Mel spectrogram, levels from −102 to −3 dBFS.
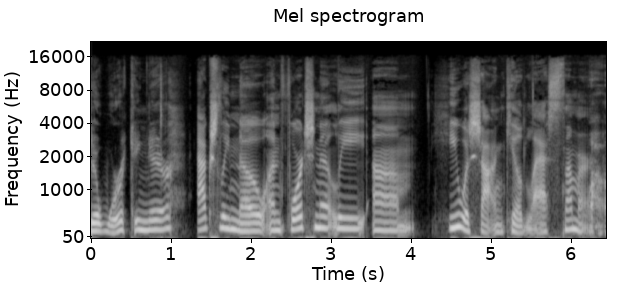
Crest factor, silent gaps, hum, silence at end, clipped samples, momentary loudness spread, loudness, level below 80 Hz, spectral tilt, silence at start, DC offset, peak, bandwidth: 16 dB; none; none; 0 s; under 0.1%; 7 LU; -26 LUFS; -62 dBFS; -4.5 dB/octave; 0 s; 0.2%; -10 dBFS; 16.5 kHz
